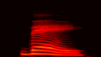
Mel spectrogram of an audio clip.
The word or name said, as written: they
